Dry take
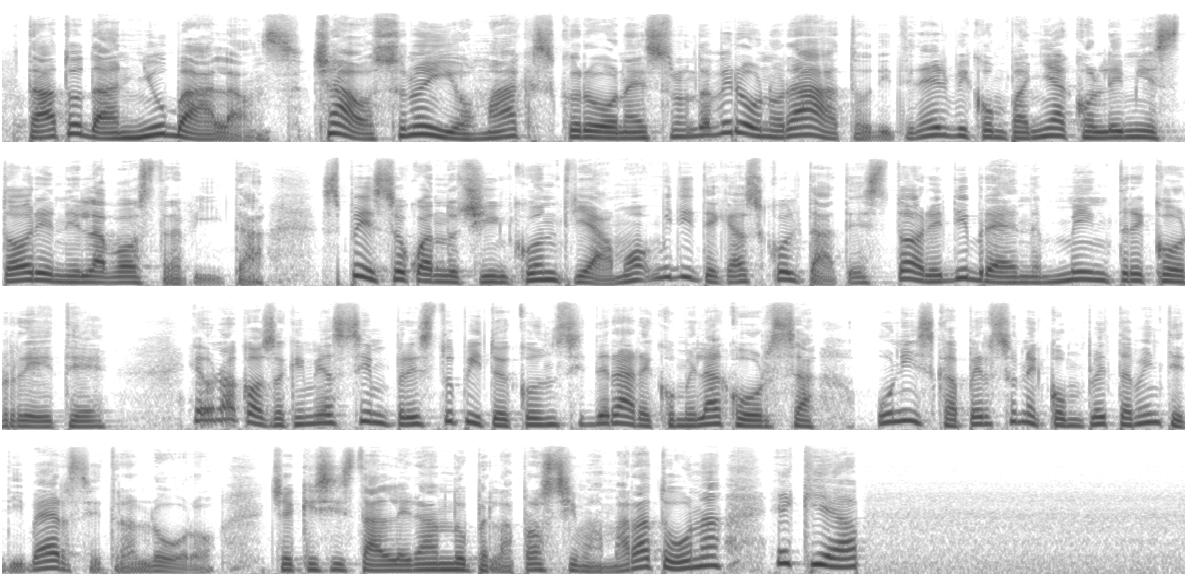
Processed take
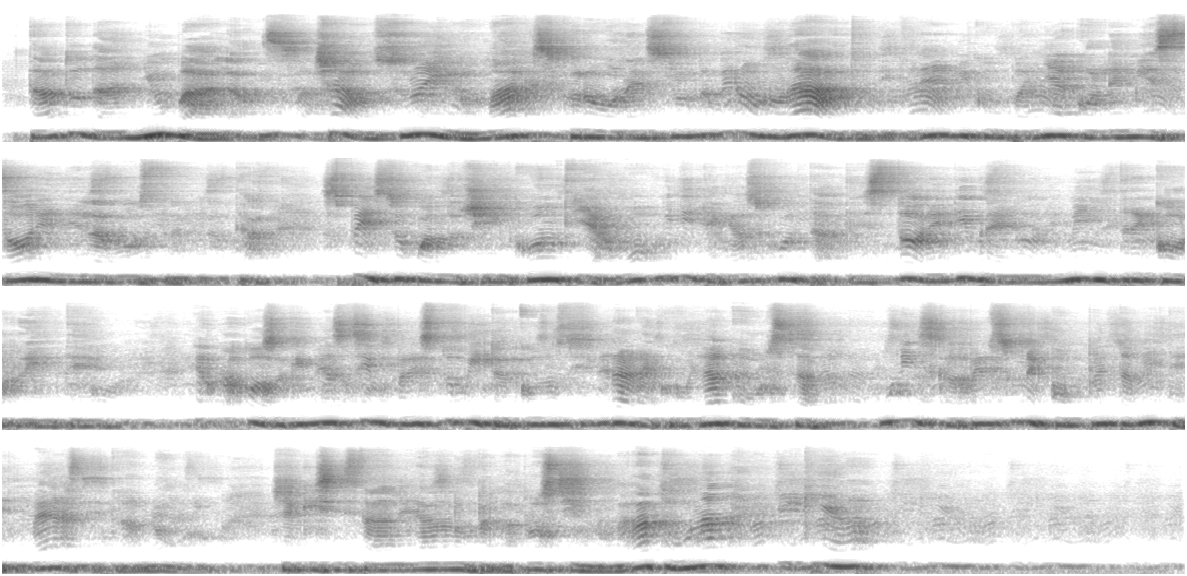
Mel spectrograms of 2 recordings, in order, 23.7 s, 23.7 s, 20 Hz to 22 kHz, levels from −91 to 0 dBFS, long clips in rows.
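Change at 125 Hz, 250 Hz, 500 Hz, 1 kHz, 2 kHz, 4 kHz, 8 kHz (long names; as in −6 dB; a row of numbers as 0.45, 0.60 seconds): −3.0 dB, −3.5 dB, below −40 dB, −10.0 dB, 0.0 dB, +1.0 dB, +1.5 dB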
